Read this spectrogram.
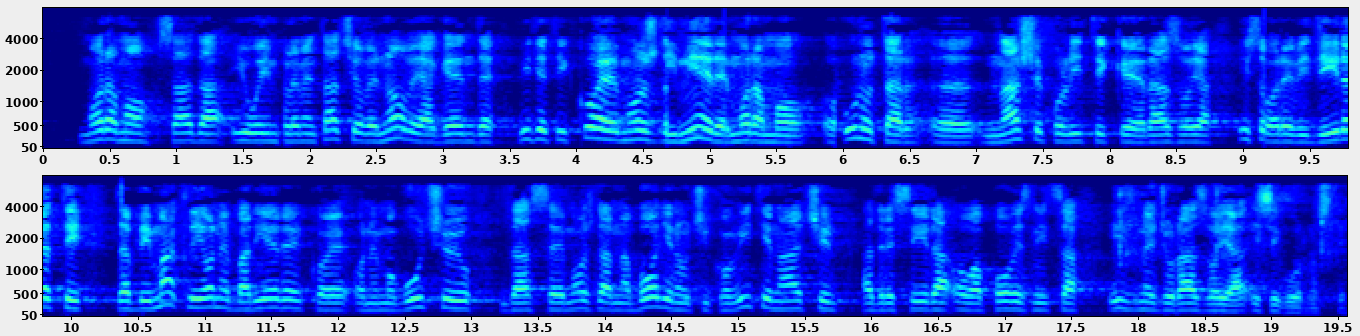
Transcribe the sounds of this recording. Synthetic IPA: mo̞ːɾamo̞sad̪aʔiuimple̞me̞nt̪aːt̪sijuo̞ʋe̞no̞ʋe̞aɡe̞nd̪e̞ʋid̪je̞t̪iko̞jemo̞ʒd̪mjeɾe̞mo̞ːɾamo̞unut̪aɾnaʃe̞po̞lit̪ike̞ɾaːzʋo̞jaisooɾe̞ʋid̪iːɾat̪id̪̥abimaklio̞ne̞baɾije̞ːɾe̞ko̞je̞ʔo̞ne̞mo̞ɡut͡ʃujud̪ase̞mo̞ʒd̪anabo̞ʎe̞ne̞ut͡ʃiŋko̞ʋit̪ijnaːt͡ʃin | ad̪ɾe̞siːɾaʔo̞ʋapo̞ʋe̞znit̪sa | izme̞d͡ʒuɾaːzʋo̞jaʔisiɡṵːɾno̰st̪i

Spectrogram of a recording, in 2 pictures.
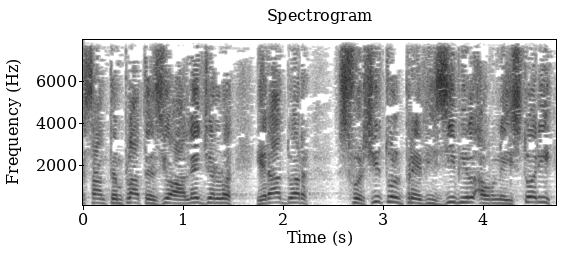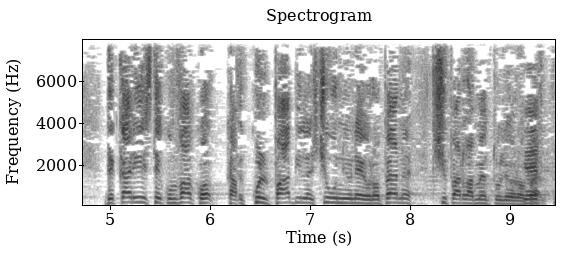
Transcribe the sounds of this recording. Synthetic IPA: esaɨnt̪ɨmplat̪ɨnziwaːle̞d͡ʒe̞ɾilo̞rje̞ɾad̪oar | sfɨrʃit̪ulpɾe̞vizibilalune̞jist̪o̞ɾij | d̪e̞kaɾe̞je̞st̪e̞kumvakakulpabiləʃiuniuneaeuɾo̞peanəʃiparlame̞nt̪ule̞uɾopean

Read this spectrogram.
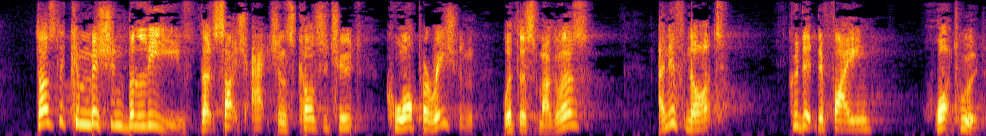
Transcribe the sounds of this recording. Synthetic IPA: d̥ʌzðɨkʰəmɪʃɨ̃nbɪlivðətsʌt͡ʃakʃə̃nz̥kʰɑ̃nstɨt͡ʃʰʉt | kʰoɑpʰə˞eɪʃə̃n | wɨðəsmʌɡl̩ˠə˞z | ə̃nɨfnət | kʰɨɾɨt̚d̥ɨfãɪ̃n | wʌʔwəd̥

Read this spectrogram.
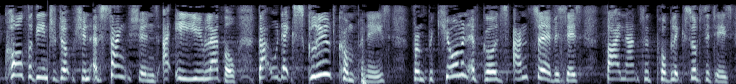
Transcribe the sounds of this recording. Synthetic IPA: kʰɔːlˠfəðiɪ̃nt͡ʃɹ̥ədʊkʃə̃nəv̥sãŋkʃə̃nzəʔiːjʉːlɛvəlˠðəʔwədɛksklʉːd̚kʰʊ̃mpʰənɪz̥fɹə̃mpʰɹ̥əkʰj̥ɔːmə̃ntəvɡʊdzə̃nsɜːvɪsɪz̥fãɪnãnswɪð̥pʰʊblɪksʊbsɪdɪz̥

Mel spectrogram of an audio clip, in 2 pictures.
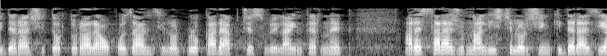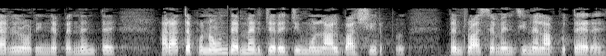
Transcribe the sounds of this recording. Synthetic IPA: id̪e̞ɾeaʃit̪o̞rt̪uɾaɾeao̞po̞zant̪silo̞rblo̞kaɾeaːkt͡ʃe̞sulujlaint̪e̞rne̞t̪ | a̰ɾe̞st̪aɾeaʒurnaliʃt̪ilo̞rʃiɨŋkʲid̪e̞ɾeazijaɾe̞lo̞ɾind̪e̞pe̞nd̪e̞nt̪e̞aɾat̪əpɨnəund̪e̞me̞rd͡ʒe̞ɾe̞d͡ʒimulalbaʃir | pe̞nt̪ɾuase̞me̞nt̪sine̞laput̪e̞ɾe̞

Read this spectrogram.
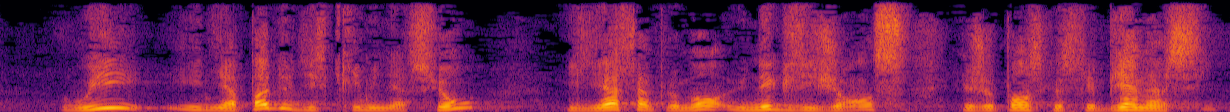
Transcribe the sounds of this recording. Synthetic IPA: wiilniapad̪əd̪iskχiminasjɔ̃ | ilijasɛ̃pləmɑ̃ʔynɛɡziʒɑ̃seʒəpɑ̃skəsɛbjɛ̃nɛ̃si̥

